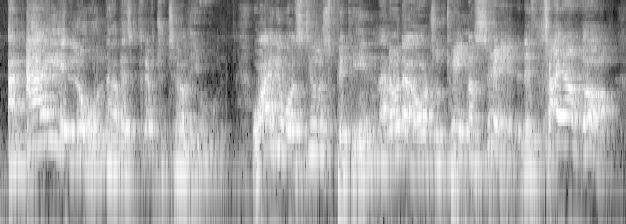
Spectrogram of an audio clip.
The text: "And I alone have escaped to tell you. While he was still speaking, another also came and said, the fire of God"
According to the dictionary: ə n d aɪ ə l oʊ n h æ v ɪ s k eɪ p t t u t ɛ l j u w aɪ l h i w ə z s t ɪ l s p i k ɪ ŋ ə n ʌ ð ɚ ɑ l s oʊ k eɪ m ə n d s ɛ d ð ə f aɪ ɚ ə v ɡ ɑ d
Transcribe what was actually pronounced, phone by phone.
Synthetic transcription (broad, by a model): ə n aɪ ə l oʊ n h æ v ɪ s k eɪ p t t u t ɛ l j u w aɪ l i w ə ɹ s t ɪ l s p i k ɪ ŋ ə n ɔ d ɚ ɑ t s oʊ k eɪ m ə n s ɛ d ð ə f aɪ ɚ ə v ɡ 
